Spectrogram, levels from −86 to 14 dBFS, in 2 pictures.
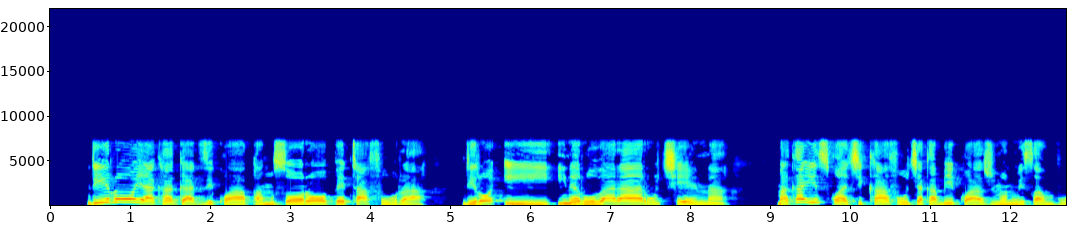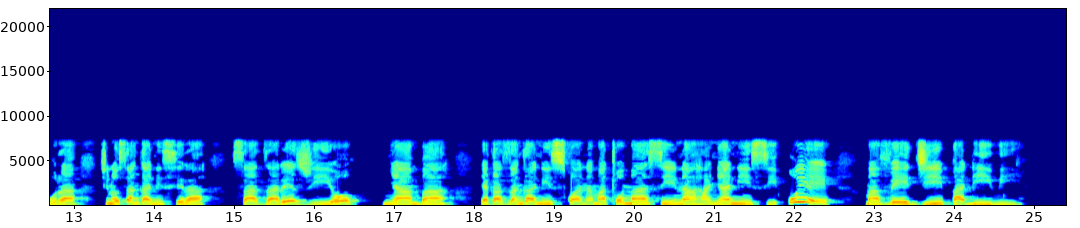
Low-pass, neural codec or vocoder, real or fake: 7.2 kHz; none; real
